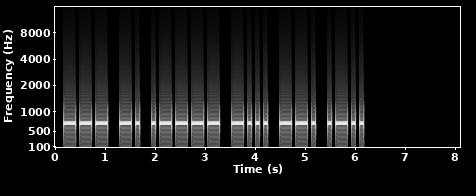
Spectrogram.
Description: Morse code, heard as a keyed tone, about 15 wpm, 700 Hz. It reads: ON1BGL
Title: DXCC-100 Call Signs - 6 Characters - Repeated 2x - 15wpm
